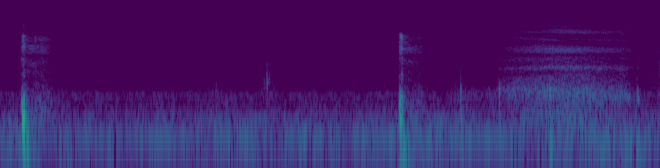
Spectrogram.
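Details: A person coughing: two short, sharp single coughs about three seconds apart, then a longer drawn breathy sound over a low steady room hum.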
